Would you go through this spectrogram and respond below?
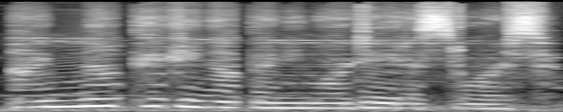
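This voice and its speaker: A woman voicing a composed, gently curious companion who guides a mech pilot in a video game, speaking in a measured, precise, softly earnest way. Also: fairly low pitch, natural voice. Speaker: mission support. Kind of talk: scripted video game dialogue. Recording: distant voice under loud music.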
